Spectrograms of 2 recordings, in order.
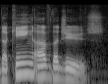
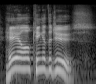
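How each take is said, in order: First: Slow, deliberate reading of "King"; inscription read slowly. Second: High, loud, slow mocking hail; mock salute. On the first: Acted. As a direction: read the sign word by word. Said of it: "the inscription of the charge against him read". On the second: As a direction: jeer like soldiers saluting in scorn. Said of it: "they began to salute him".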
